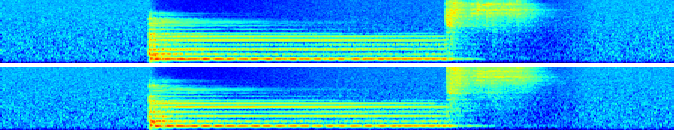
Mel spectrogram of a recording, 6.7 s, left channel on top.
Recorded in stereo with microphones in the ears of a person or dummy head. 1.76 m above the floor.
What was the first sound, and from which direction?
A piano, 10° left (ahead or behind).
